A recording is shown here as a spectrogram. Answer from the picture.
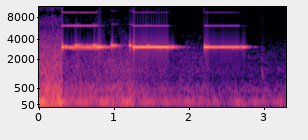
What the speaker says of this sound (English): So let's test this one.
